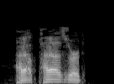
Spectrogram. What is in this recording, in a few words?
"haphazard", English; adjectives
